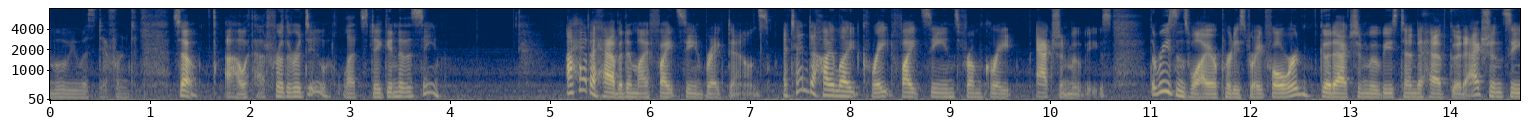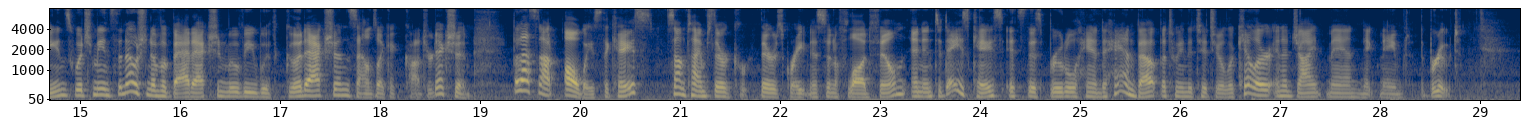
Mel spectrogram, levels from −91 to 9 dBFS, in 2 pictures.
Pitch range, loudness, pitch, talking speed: 125-155 Hz, -25 LUFS, 140 Hz, 205 wpm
